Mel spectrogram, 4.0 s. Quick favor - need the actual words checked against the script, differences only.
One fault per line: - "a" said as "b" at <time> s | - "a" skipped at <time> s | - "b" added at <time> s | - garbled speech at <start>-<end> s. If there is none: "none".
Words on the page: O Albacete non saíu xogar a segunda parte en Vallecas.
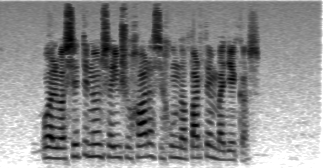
none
